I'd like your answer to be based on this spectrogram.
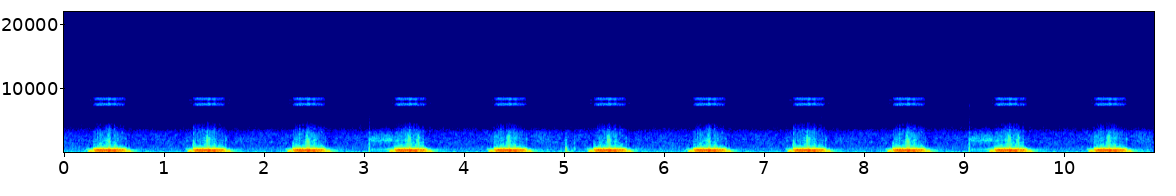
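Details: Aortic stenosis at about 60 beats a minute: a harsh crescendo-decrescendo late systolic ejection murmur overlapping the end of S1 and the start of S2.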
